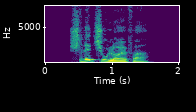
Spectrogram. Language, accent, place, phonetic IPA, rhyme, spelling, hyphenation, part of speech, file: German, Germany, Berlin, [ˈʃlɪtʃuːˌlɔɪ̯fɐ], -ɔɪ̯fɐ, Schlittschuhläufer, Schlitt‧schuh‧läu‧fer, noun, De-Schlittschuhläufer.ogg
- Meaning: ice skater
